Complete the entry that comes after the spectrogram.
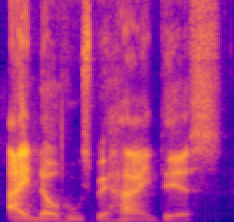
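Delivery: slow, low, grave reveal; ominous Superman. Retold or imitated. Superman naming the villain, slow low ominous reveal. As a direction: drop the voice dark and drag it out. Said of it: "Superman's just like".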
